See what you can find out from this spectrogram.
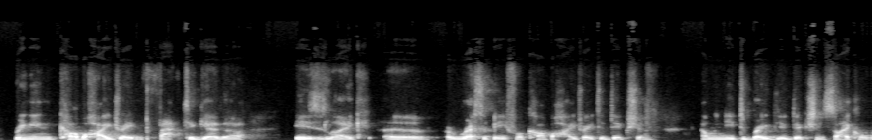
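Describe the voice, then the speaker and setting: Over a silent background in a very clean recording, a man with an English accent speaks at medium pitch in a dark, mellow tone with vocal fry. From England. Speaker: health entrepreneur. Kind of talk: interview.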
